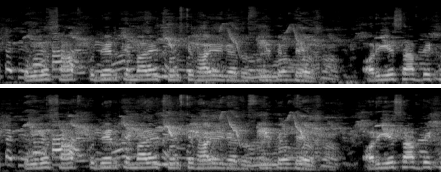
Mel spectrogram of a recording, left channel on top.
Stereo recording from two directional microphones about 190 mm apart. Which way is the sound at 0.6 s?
20° left (ahead or behind).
